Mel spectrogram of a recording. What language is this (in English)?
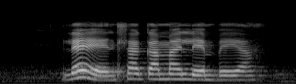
Tsonga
